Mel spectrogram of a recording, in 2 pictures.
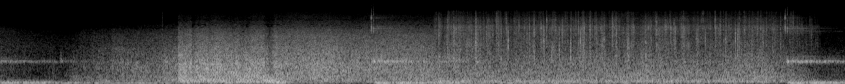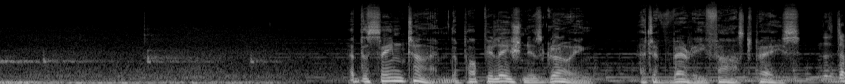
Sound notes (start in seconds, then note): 1.3 ice splashing into water; 3.6 crackling fire; 8.3 blowing storm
